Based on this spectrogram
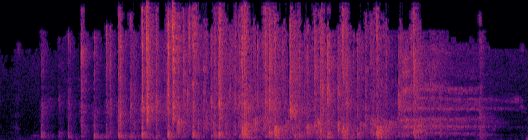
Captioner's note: applause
